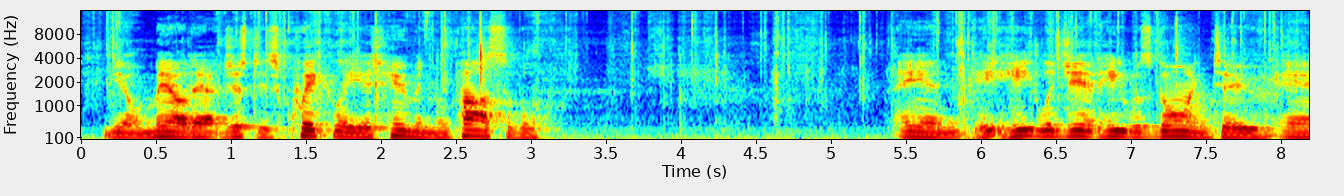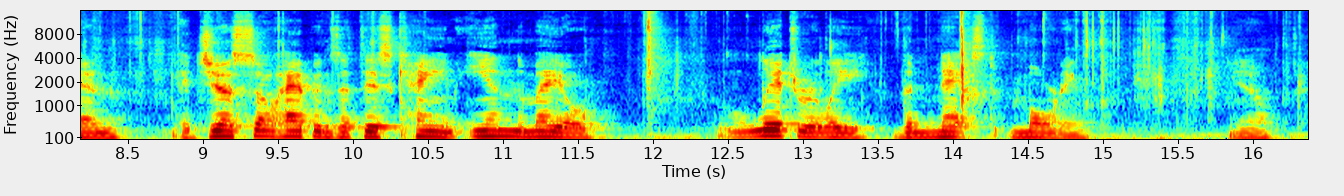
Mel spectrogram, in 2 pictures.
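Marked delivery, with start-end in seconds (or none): 0.1-3.1 fast, rattled-off, panicky freak-out. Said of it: "He starts freaking out".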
